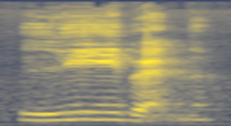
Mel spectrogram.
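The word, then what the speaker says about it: lieben: which means to love leben with a long stretched e sound leben now if we put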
